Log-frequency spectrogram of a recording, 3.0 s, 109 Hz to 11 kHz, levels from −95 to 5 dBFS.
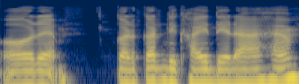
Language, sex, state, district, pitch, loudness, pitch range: Hindi, male, Bihar, Patna, 125 Hz, -17 LUFS, 120-135 Hz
